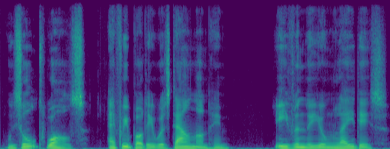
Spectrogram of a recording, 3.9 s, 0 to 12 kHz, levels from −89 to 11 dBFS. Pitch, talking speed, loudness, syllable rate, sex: 110 Hz, 155 wpm, -19 LUFS, 5.8 syllables/s, male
